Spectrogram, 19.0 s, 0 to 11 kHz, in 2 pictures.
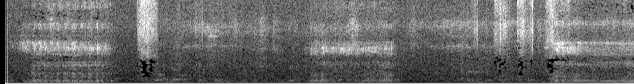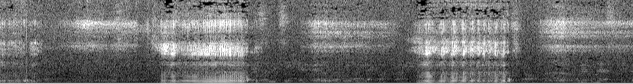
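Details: Female Saint Bernard who fell asleep right after coming home tired from a few hours of meeting many people; loud, rough, rumbling snores, about 13 breaths a minute, on a heavily distorted recording; dog snoring.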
